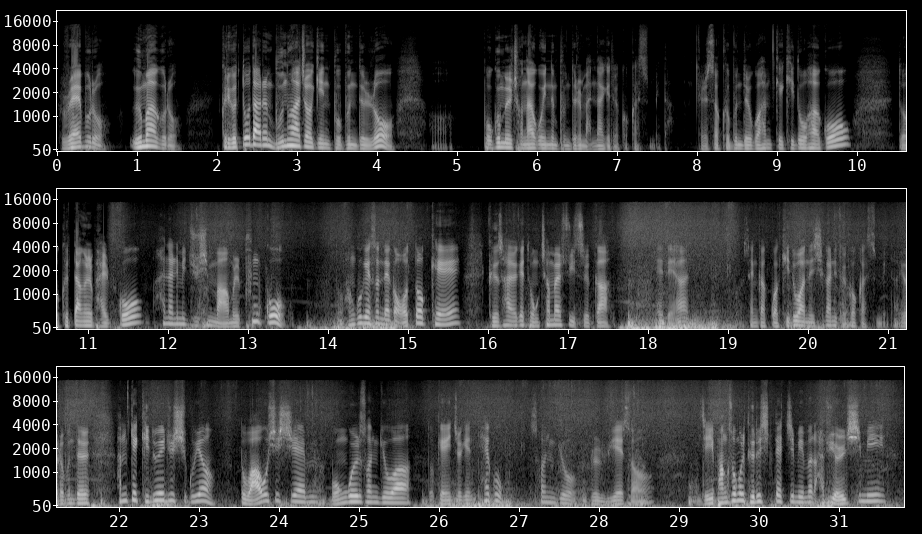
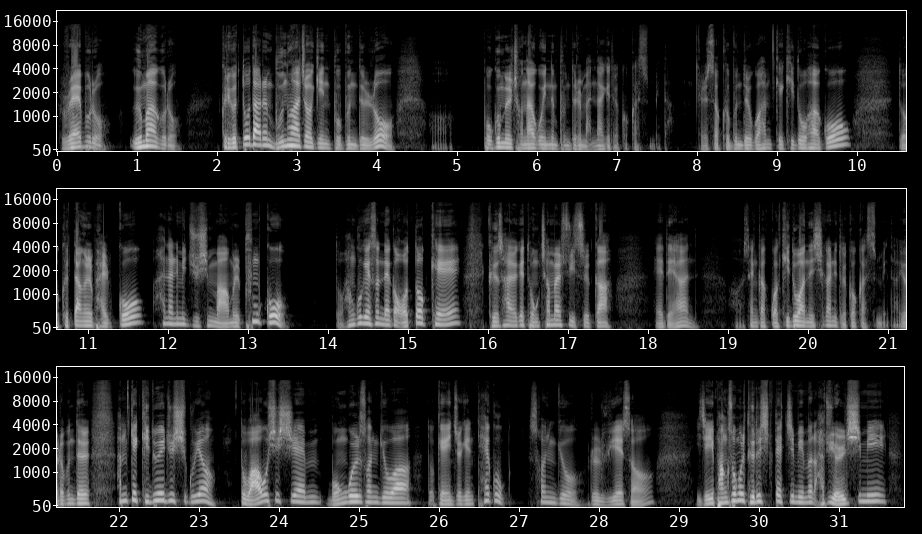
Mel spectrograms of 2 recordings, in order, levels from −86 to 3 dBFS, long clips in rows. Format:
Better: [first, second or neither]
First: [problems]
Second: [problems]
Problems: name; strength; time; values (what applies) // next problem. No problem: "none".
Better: second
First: wind noise on the microphone; occasional gusts; from 11 s on; 15 dB below the speech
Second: none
